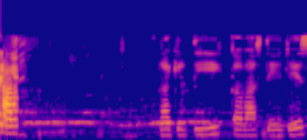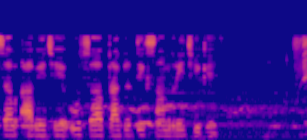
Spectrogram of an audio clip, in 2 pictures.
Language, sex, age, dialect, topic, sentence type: Maithili, female, 36-40, Angika, agriculture, statement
